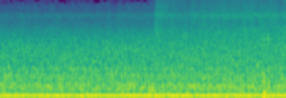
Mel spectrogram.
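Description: A steady low hum under an even hiss, unchanging throughout.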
